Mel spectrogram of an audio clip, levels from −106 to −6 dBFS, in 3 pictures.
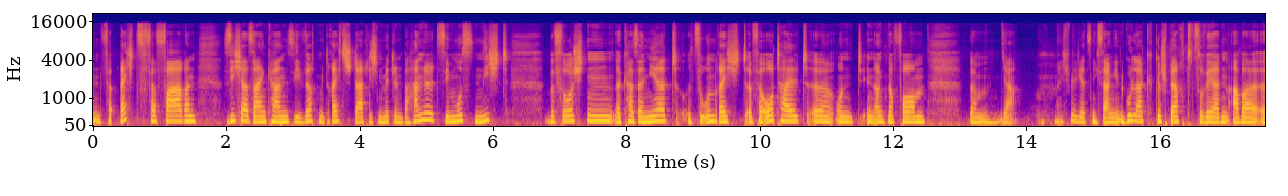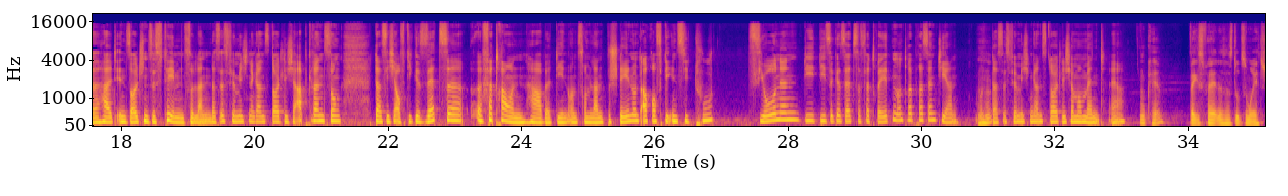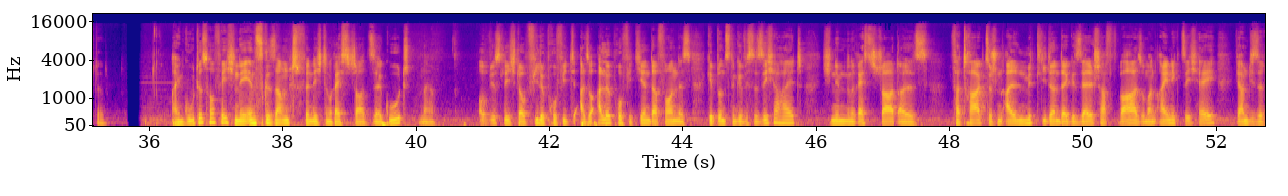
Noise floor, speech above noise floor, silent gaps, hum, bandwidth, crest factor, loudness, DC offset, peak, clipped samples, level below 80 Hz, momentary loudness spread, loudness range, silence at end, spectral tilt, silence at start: -41 dBFS; 22 dB; 35.69-35.84 s; none; 15.5 kHz; 18 dB; -19 LUFS; under 0.1%; -2 dBFS; under 0.1%; -42 dBFS; 9 LU; 5 LU; 0 s; -6 dB/octave; 0 s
